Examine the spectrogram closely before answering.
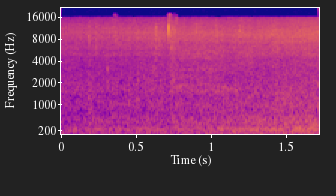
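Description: Sea waves on the empty, off-season beach at Kotka wash in rhythmically as a steady, full-bodied rush of surf noise, heavy in the low end and swelling slightly louder toward the end, with no voices.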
